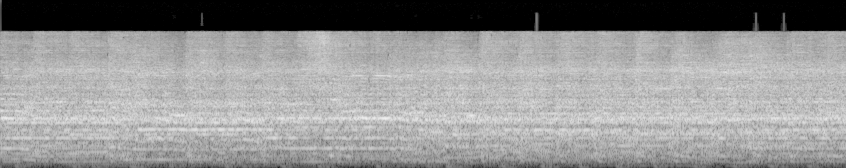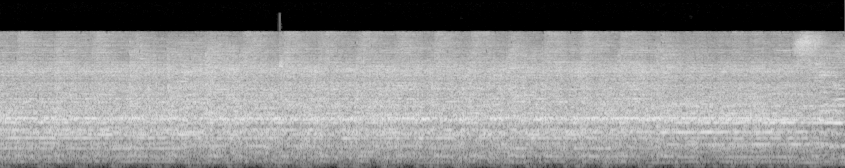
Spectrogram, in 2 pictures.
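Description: A rock band playing live, with electric guitars, bass and drums in a loud instrumental stretch and no sung words.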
